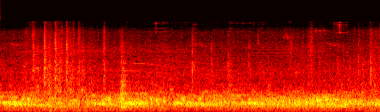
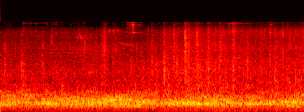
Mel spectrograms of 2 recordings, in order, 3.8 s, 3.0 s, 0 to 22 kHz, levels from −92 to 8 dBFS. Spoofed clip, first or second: second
